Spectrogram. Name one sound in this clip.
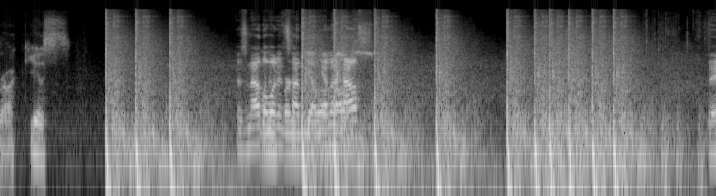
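Rifle shots crack in quick bursts, ringing out after each shot.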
